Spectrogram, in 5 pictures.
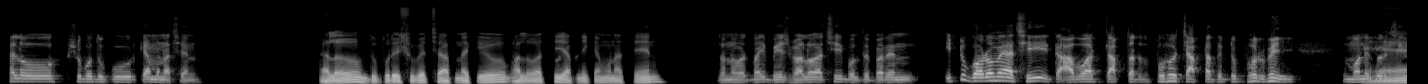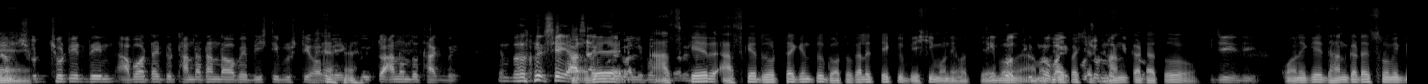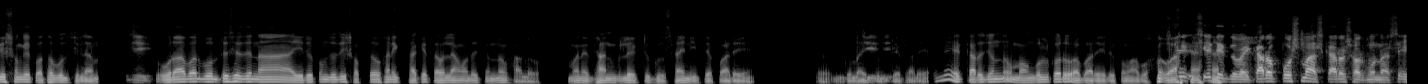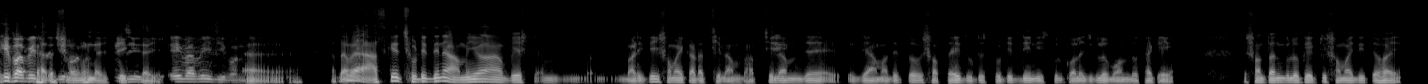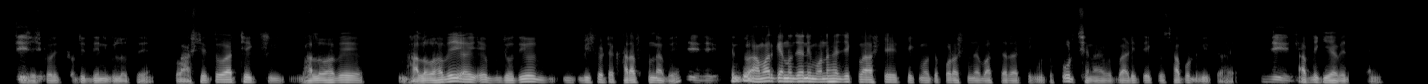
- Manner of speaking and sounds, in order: other background noise; unintelligible speech; laughing while speaking: "আবহাওয়ার চাপটা প চাপটা তো একটু পড়বেই"; chuckle; laughing while speaking: "সেই আশায় ঘুরে"; laughing while speaking: "এরকম আবহাওয়া"; laughing while speaking: "এইভাবেই তো জীবন"
- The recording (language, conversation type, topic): Bengali, unstructured, আপনি কি মনে করেন শিক্ষকদের বেতন বৃদ্ধি করা উচিত?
